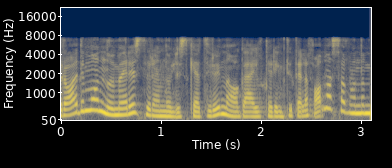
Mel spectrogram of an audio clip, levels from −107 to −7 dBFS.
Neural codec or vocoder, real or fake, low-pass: codec, 16 kHz, 4 kbps, FunCodec, trained on LibriTTS, 50 frames a second; fake; 7.2 kHz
